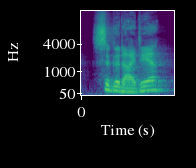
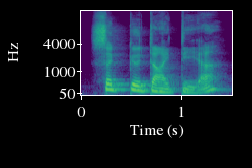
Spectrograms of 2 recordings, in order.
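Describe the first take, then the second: First: It is spoken quickly and connected. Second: It is spoken slowly and carefully. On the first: "And more quickly" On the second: "slowly with pauses"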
